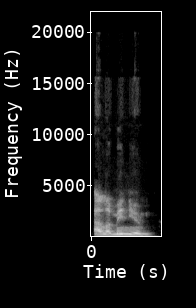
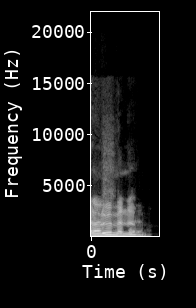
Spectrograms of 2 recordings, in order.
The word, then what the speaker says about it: aluminium: And it's aluminium. Well, aluminum. That's aluminum. That's the way you. Jaguar aluminum. Aluminium is the European way of saying it.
